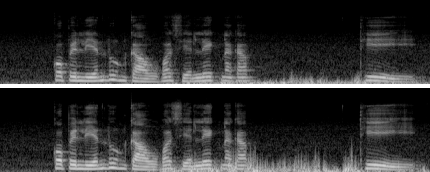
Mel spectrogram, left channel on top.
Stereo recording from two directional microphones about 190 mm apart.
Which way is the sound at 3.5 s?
30° right (ahead or behind).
